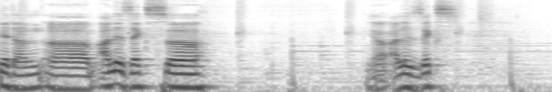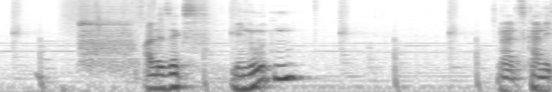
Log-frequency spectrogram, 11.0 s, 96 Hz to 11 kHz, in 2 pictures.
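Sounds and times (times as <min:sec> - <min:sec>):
quiet background music: 0:00.0 - 0:11.0.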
